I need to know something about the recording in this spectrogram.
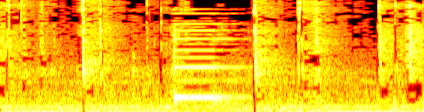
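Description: Computer keyboard keystrokes, several separate clicks, with a short electronic beep about a second in.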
